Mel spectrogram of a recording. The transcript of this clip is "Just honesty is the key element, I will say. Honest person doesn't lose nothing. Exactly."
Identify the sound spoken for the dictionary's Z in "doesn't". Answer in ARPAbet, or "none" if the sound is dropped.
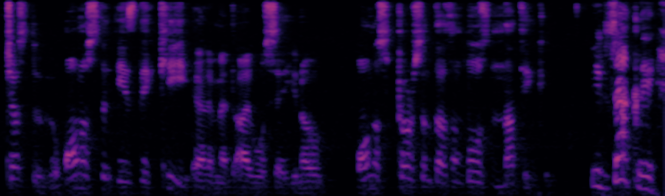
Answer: Z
